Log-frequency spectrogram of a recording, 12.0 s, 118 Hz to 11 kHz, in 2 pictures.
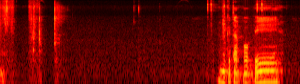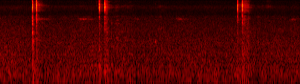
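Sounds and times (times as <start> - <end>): computer mouse click: 2.7 - 3.3, 4.1 - 4.6, 6.6 - 7.0, 8.0 - 8.4, 10.7 - 11.2.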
